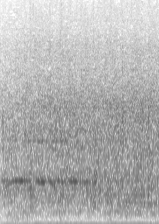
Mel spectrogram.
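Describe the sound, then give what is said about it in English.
Steady, dense applause from an audience at the opening of the re:publica conference fills the whole two seconds, a thick even clatter of many hands clapping with no speech over it. “And now the four who did everything in the last year with a giant team, and we want a big round of cheers for”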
